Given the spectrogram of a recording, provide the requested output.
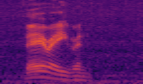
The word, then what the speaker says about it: Fairhaven: Fairhaven. He doesn't pronounce the H.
